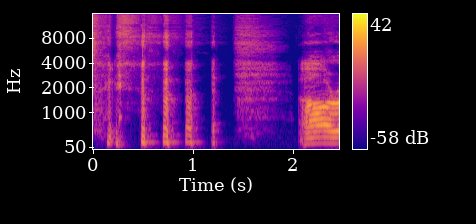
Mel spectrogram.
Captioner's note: laughs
